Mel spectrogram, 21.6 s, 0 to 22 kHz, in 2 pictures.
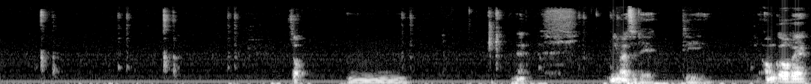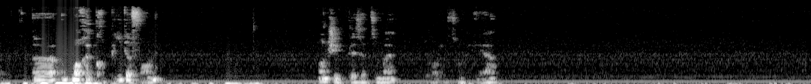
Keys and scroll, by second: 6.5 Delete.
